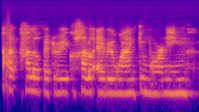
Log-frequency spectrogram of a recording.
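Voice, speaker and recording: A woman's voice: medium pitch, completely flat delivery, fast. A woman from China, a panel guest, explaining step by step with some fillers. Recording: dull lo-fi sound.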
